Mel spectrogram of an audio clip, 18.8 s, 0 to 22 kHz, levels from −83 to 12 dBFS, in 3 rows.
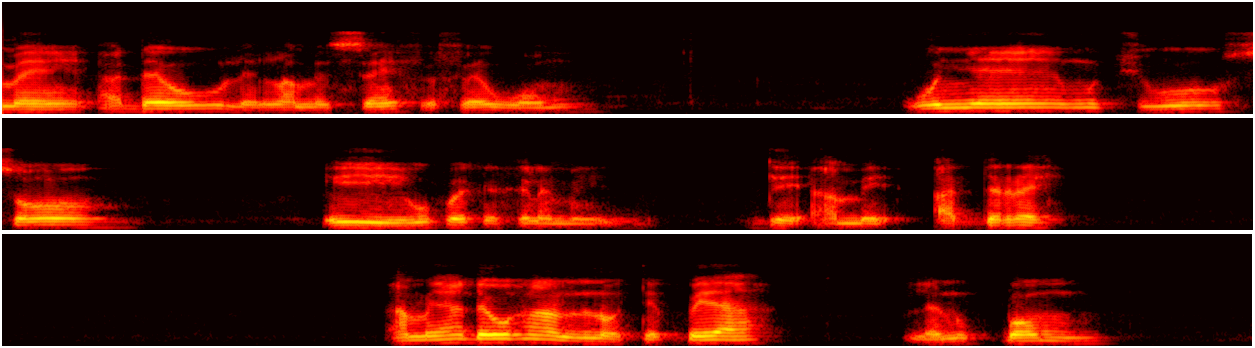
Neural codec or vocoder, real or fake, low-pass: codec, 24 kHz, 6 kbps, HILCodec; fake; 7.2 kHz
